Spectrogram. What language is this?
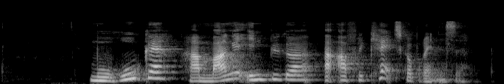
Danish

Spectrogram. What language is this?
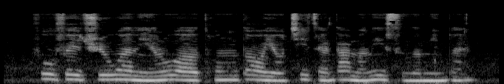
Chinese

